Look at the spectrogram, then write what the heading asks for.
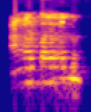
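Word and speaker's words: あなた: শব্দটা আছে সেটা হচ্ছে আনাদা আনাতার উচ্চারণ আনাতা এটা আপনে বলে আপনি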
